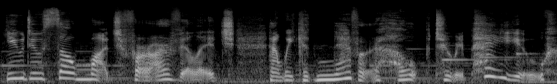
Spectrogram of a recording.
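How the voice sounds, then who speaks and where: An actress playing a gentle, grateful old village granny with a creaky voice in a video game. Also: female voice, medium pitch, very animated, slow, faint music behind, heavily acted. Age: older.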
